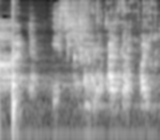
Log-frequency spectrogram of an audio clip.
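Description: Water poured from a plastic filter pitcher into a drinking glass, splashing into the glass after a sharp knock near the start.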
